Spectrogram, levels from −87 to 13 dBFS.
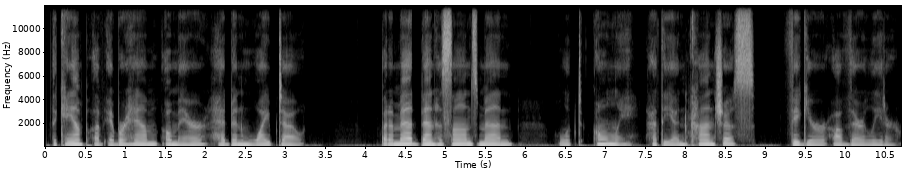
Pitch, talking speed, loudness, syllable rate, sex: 190 Hz, 130 wpm, -18 LUFS, 4.3 syllables/s, female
